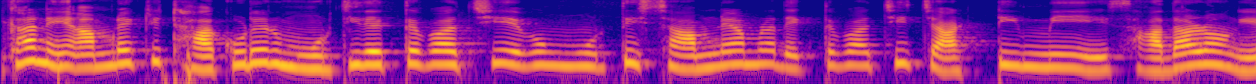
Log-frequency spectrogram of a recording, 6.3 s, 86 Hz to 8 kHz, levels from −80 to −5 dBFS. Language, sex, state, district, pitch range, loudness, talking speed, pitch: Bengali, female, Odisha, Nuapada, 205-255 Hz, -20 LUFS, 160 wpm, 240 Hz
